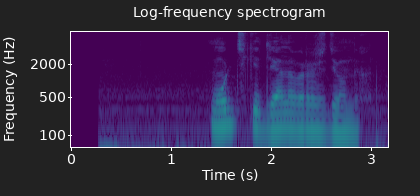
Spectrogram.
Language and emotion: Russian, neutral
